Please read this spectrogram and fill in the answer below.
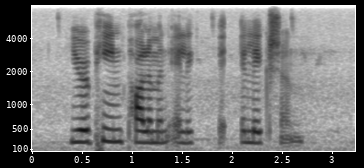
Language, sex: English, female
